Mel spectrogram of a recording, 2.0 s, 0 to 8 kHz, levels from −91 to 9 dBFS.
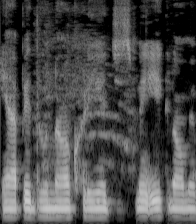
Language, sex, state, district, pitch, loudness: Hindi, male, Bihar, Lakhisarai, 105 Hz, -19 LUFS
